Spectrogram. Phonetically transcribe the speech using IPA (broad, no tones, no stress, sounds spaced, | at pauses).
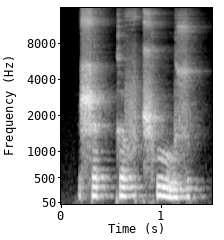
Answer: ʂ ə kː ə v ʈ͡ʂʰ u z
